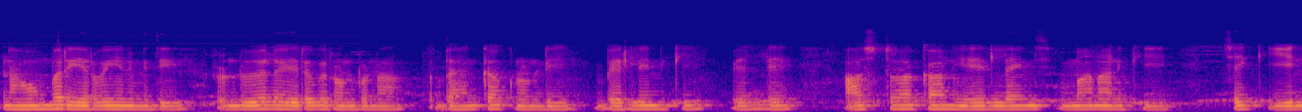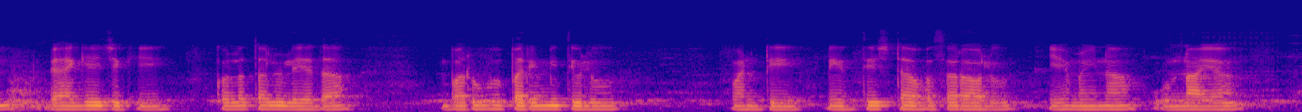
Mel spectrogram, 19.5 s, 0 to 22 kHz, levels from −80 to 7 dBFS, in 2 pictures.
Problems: none marked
